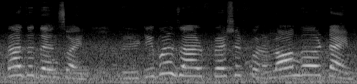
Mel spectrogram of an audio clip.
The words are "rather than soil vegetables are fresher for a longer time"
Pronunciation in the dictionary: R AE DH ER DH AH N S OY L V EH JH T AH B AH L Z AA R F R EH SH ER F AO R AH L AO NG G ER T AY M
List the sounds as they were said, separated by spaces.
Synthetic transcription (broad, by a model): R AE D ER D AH N S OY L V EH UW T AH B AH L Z AA R P R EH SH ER F AO R AH L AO NG G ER T AY M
